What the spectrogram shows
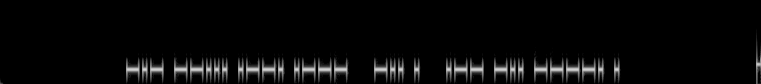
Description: Morse code, heard as a keyed tone, about 32 wpm, 700 Hz. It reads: K7PJ DE WD9E
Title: USA Callsign DE Callsign - 4 Characters - 30wpm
